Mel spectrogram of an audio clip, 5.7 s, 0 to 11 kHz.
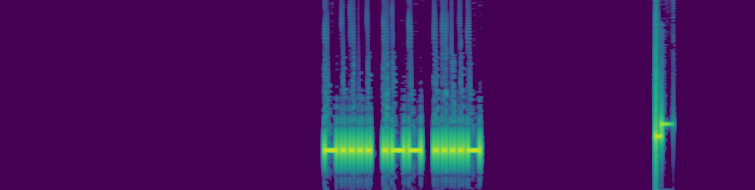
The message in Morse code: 6W4

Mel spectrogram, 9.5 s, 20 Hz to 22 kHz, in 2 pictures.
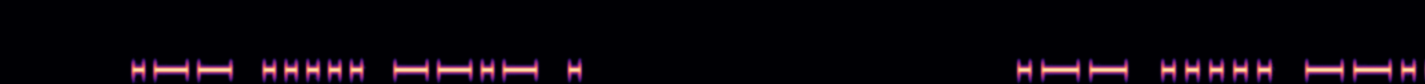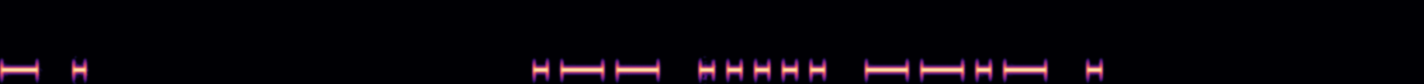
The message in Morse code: W5QE W5QE W5QE

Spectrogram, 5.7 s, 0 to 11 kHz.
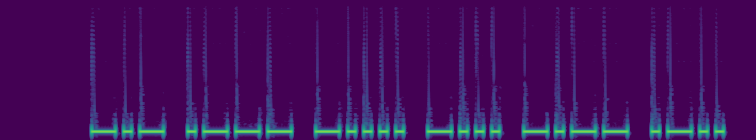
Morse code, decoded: KJ6BYL

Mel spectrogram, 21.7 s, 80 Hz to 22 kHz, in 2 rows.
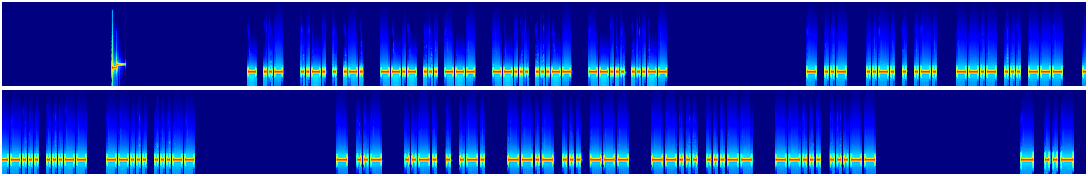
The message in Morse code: TU FER QSO 73 73 TU FER QSO 73 73 TU FER QSO 73 73 TU

